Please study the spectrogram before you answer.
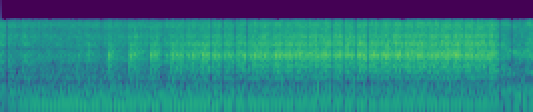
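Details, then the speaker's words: Car idling after about a liter of fresh power steering fluid was added: quiet, even idle with steady low hum, no knocks or stumbles. "Not too bad, not too bad at all. So now that I've actually filled up the new one into it, I'll let it run for a couple minutes, and then after that I'll take it for a drive so everything can clean, go through it."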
